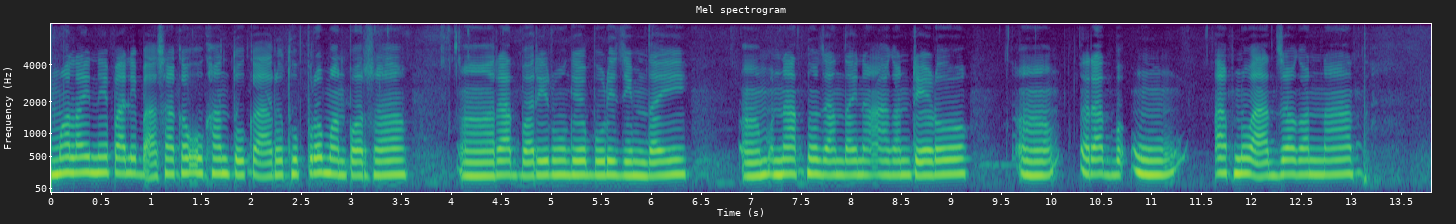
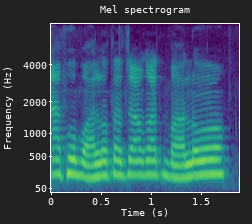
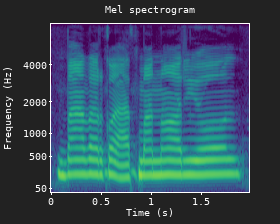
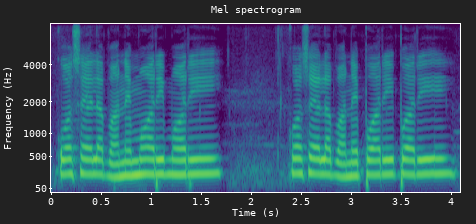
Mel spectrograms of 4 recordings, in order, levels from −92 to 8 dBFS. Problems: constant background noise, continuous background conversations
